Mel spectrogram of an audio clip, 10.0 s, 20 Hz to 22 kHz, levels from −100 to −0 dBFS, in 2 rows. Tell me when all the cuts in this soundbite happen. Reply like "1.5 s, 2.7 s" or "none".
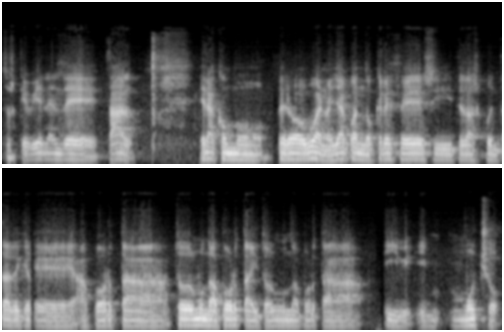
2.7 s, 5.3 s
